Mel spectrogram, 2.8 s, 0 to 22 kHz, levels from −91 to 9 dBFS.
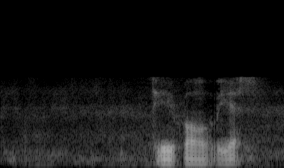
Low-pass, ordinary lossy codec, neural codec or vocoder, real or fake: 7.2 kHz; AAC, 16 kbps; codec, 16 kHz in and 24 kHz out, 0.4 kbps, LongCat-Audio-Codec, four codebook decoder; fake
